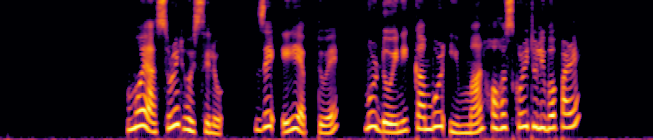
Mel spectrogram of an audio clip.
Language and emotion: Assamese, surprised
